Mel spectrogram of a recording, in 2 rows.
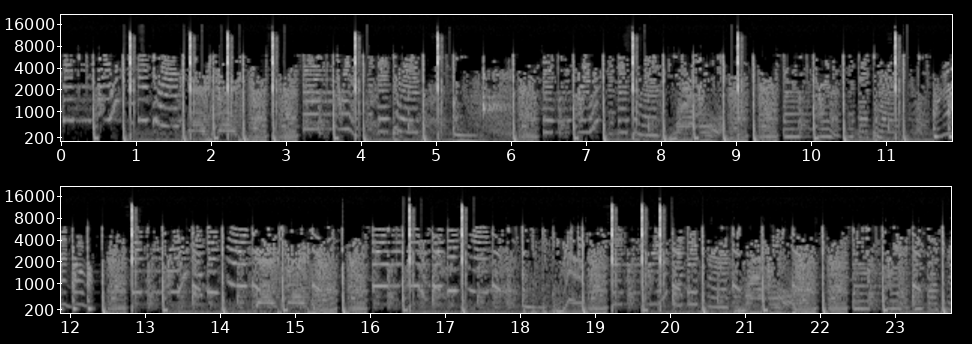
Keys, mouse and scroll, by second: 0.7 click, 3.7 shift+click, 4.9-6.8 drag, 7.4-10.9 shift+drag, 11.8 alt+scroll up 1, 12.7 click, 15.5-16.3 alt+scroll down 1, 16.3 click, 17.1 alt+click, 19.0 click, 20.8-23.2 typing.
